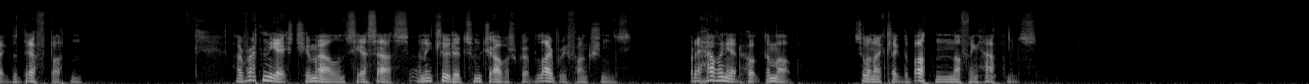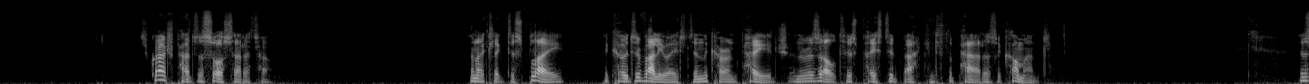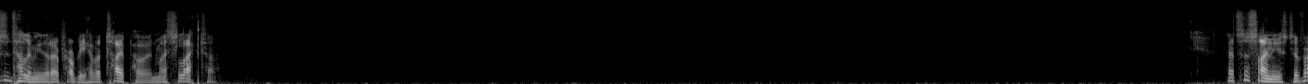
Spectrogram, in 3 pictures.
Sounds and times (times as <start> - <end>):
Speech: 0.0 - 0.9, 2.3 - 8.0, 8.6 - 10.4, 14.5 - 15.8, 17.8 - 23.7, 26.1 - 28.4, 38.4 - 39.2.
